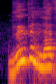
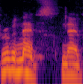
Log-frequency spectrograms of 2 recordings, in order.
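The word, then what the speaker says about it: Rúben Neves: Ruben Neves isn't a bad shout as a backup. That's not how you say his name. It's Ruben Neves.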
